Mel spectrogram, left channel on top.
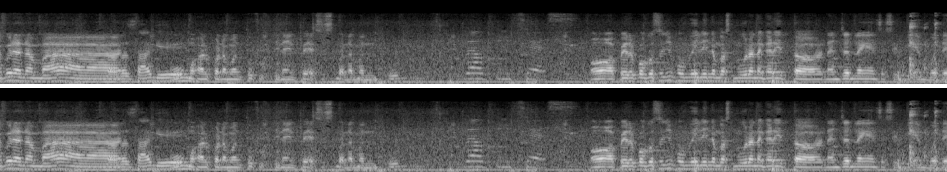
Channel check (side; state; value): both; identical; correlation 1.00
